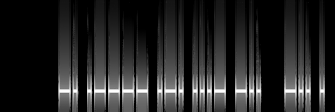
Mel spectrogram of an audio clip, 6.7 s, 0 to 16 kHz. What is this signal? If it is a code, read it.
Morse code, heard as a keyed tone, about 17 wpm, 700 Hz. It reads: N1RVD DE
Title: USA Callsign DE Callsign 17wpm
